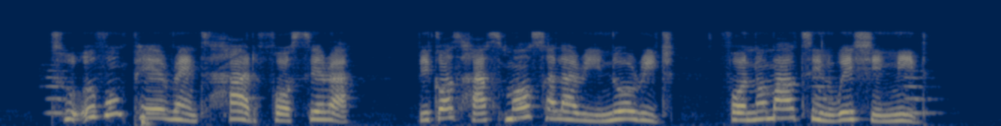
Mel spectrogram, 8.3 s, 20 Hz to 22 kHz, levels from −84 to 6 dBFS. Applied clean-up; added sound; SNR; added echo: none; Wind instrument, woodwind instrument; 19 dB; none.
